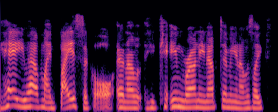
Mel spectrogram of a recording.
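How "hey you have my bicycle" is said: ordinary talk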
